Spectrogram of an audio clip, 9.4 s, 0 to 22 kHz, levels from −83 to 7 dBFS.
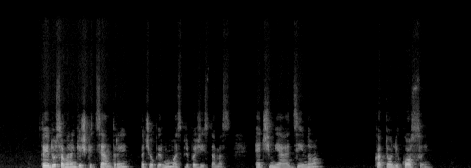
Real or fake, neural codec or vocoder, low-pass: real; none; 19.8 kHz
